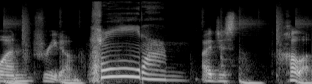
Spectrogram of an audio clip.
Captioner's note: cartoon voice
